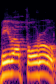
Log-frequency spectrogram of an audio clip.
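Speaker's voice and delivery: loud Spanish accent, put on for show. Asked to say the line for a commercial, in a Spanish accent. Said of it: "you got to say it with the Spanish accent".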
